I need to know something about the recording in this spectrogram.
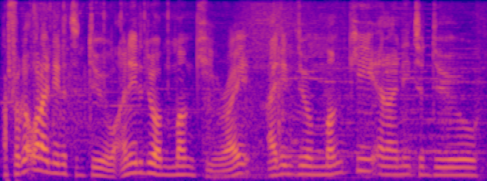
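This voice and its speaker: A gamer livestreams and chats casually as he plays, swearing and bantering informally. His mid-range voice is dark in tone and quick, with faint music in the background.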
